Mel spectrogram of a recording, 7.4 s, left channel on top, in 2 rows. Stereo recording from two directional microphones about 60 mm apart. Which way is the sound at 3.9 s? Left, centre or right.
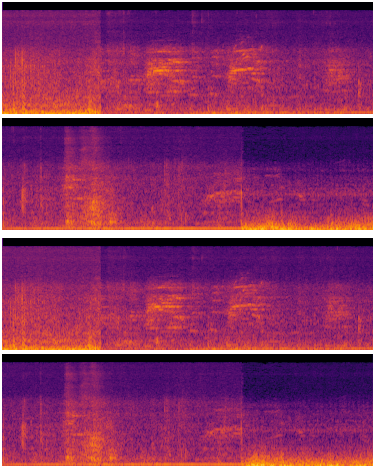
Left.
